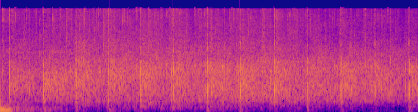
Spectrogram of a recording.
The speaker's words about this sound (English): Yes. You got to go ahead and clap.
